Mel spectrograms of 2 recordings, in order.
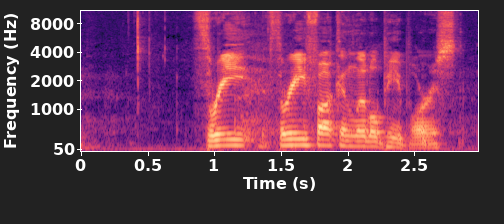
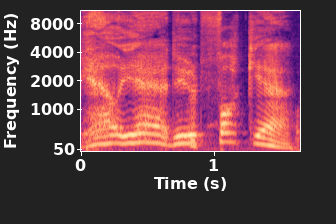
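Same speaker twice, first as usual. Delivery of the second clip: stoked cheer; 8 semitones higher, much slower than usual. Retold or imitated. Little guy shouting hell yeah over his record. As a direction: cheer like you just won a plaque.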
